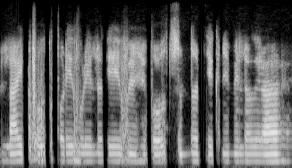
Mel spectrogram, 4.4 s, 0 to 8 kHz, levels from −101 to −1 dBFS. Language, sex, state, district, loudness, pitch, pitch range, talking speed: Hindi, male, Bihar, Jamui, -18 LUFS, 130 Hz, 130-135 Hz, 175 wpm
